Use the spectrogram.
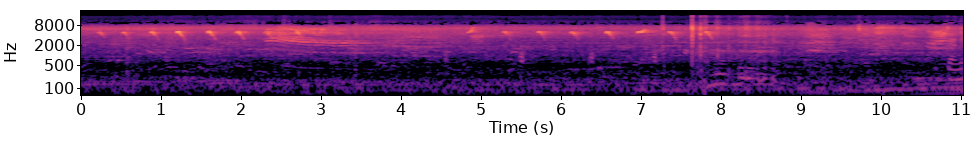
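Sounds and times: small bird chirping: 0:00.0 - 0:03.6, 0:04.8 - 0:08.8.

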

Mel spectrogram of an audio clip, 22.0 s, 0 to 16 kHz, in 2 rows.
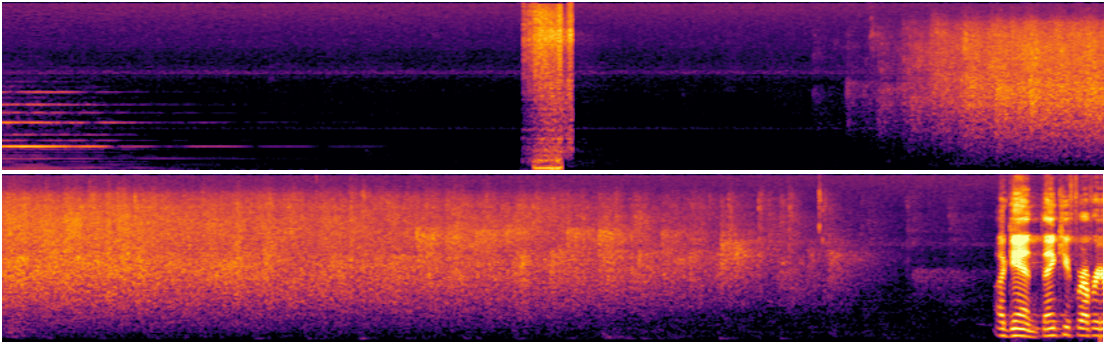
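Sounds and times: audience applauding: 0:08.4 - 0:20.6.

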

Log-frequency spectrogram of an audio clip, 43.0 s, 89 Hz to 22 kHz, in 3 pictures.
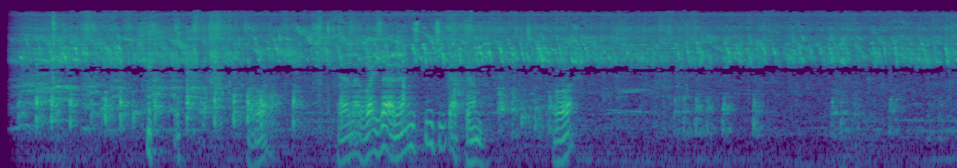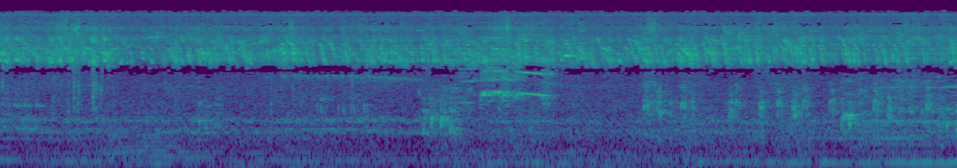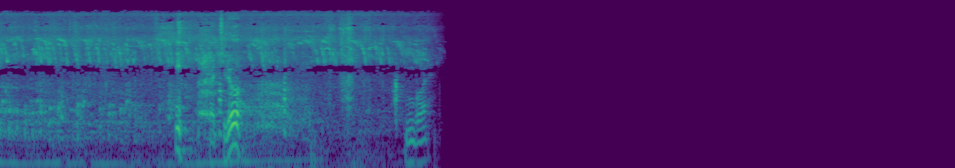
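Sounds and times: chicks peeping: 0:00.1 - 0:35.4
hen clucking: 0:00.2 - 0:16.4, 0:20.6 - 0:22.8, 0:23.5 - 0:35.2.

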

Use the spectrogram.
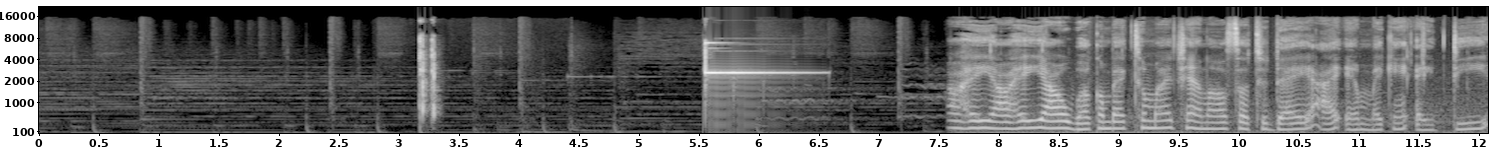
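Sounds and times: bright electronic ding: 0:05.6 - 0:06.6.

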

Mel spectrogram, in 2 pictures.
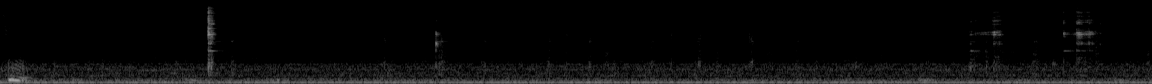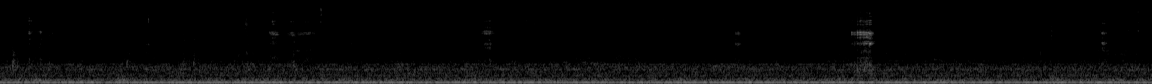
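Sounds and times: steady low hum: 0:00.0 - 0:23.0
soft chewing: 0:00.1 - 0:23.0
cutlery clinking on ceramic bowl: 0:09.7 - 0:11.0.

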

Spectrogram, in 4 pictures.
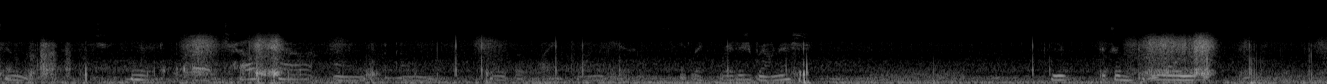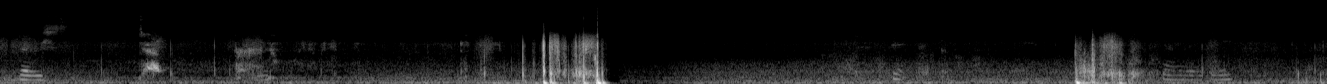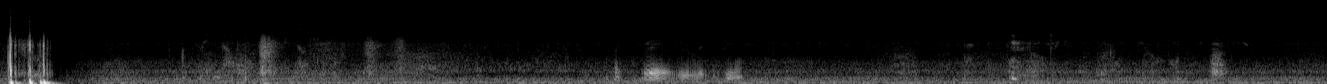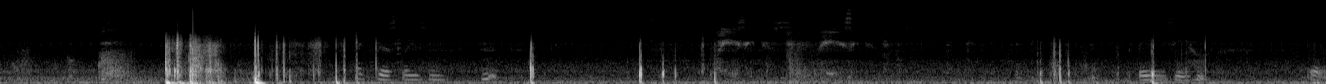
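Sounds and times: faint background hiss: 0:00.0 - 0:53.0
phone rubbing against microphone: 0:00.2 - 0:03.8, 0:11.1 - 0:13.8, 0:17.9 - 0:19.4, 0:24.0 - 0:24.9, 0:26.5 - 0:27.2.

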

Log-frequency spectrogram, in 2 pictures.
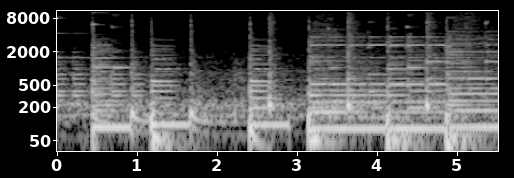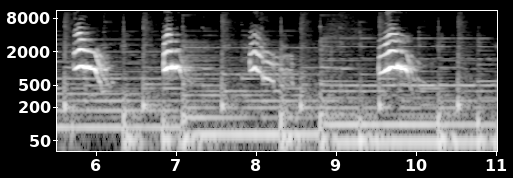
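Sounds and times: puppy barking: 0:05.7 - 0:08.6, 0:09.6 - 0:10.1.

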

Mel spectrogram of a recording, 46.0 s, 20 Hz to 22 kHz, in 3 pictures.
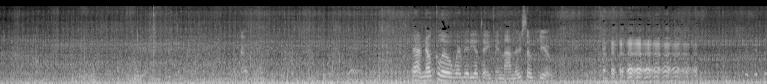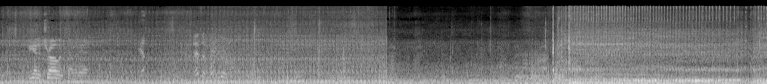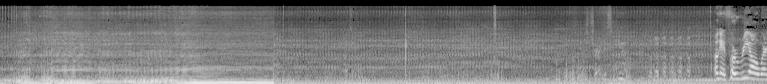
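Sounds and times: outboard motor humming: 0:00.0 - 0:23.1, 0:25.5 - 0:46.0.

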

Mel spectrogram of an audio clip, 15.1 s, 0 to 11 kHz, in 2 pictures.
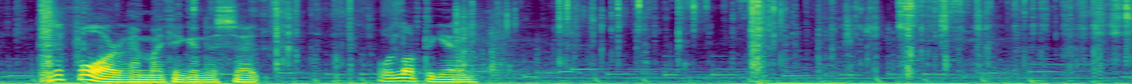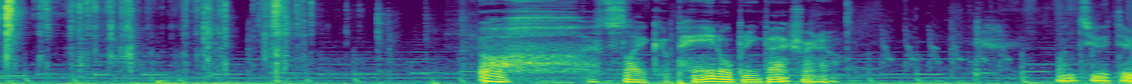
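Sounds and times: foil wrapper crinkling and tearing: 0:00.0 - 0:10.1
quiet background music: 0:00.0 - 0:15.0.

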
